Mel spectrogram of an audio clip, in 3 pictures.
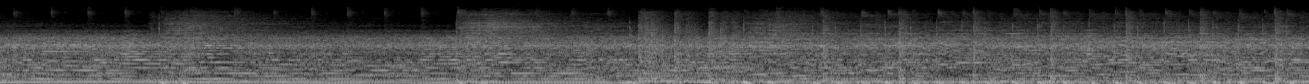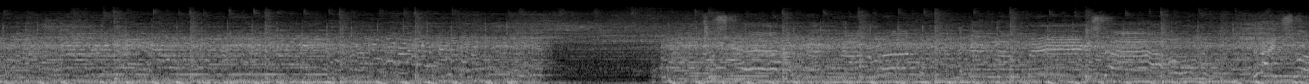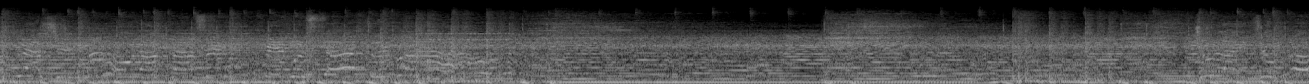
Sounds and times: Music: 0.0 - 39.2.

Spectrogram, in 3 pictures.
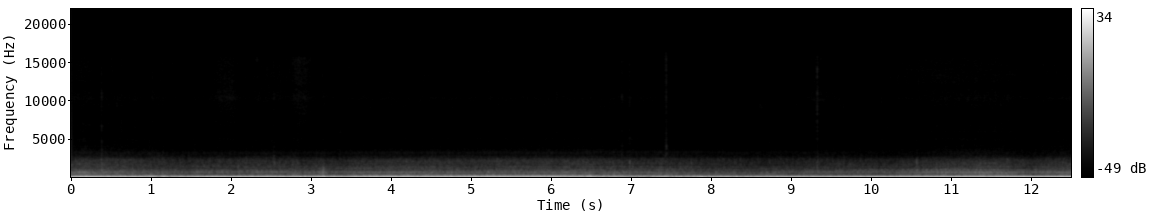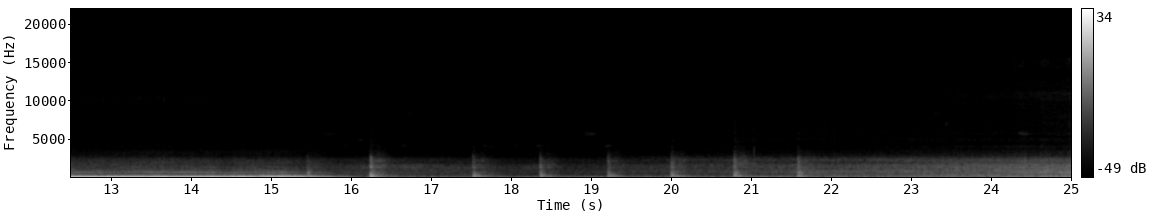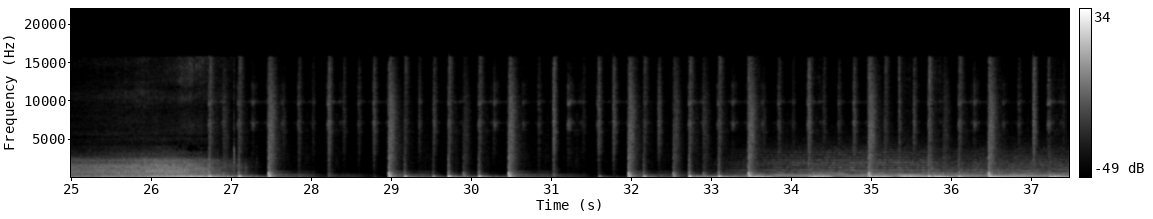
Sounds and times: Medium engine (mid frequency): 0.0 - 27.5, 32.7 - 37.4.

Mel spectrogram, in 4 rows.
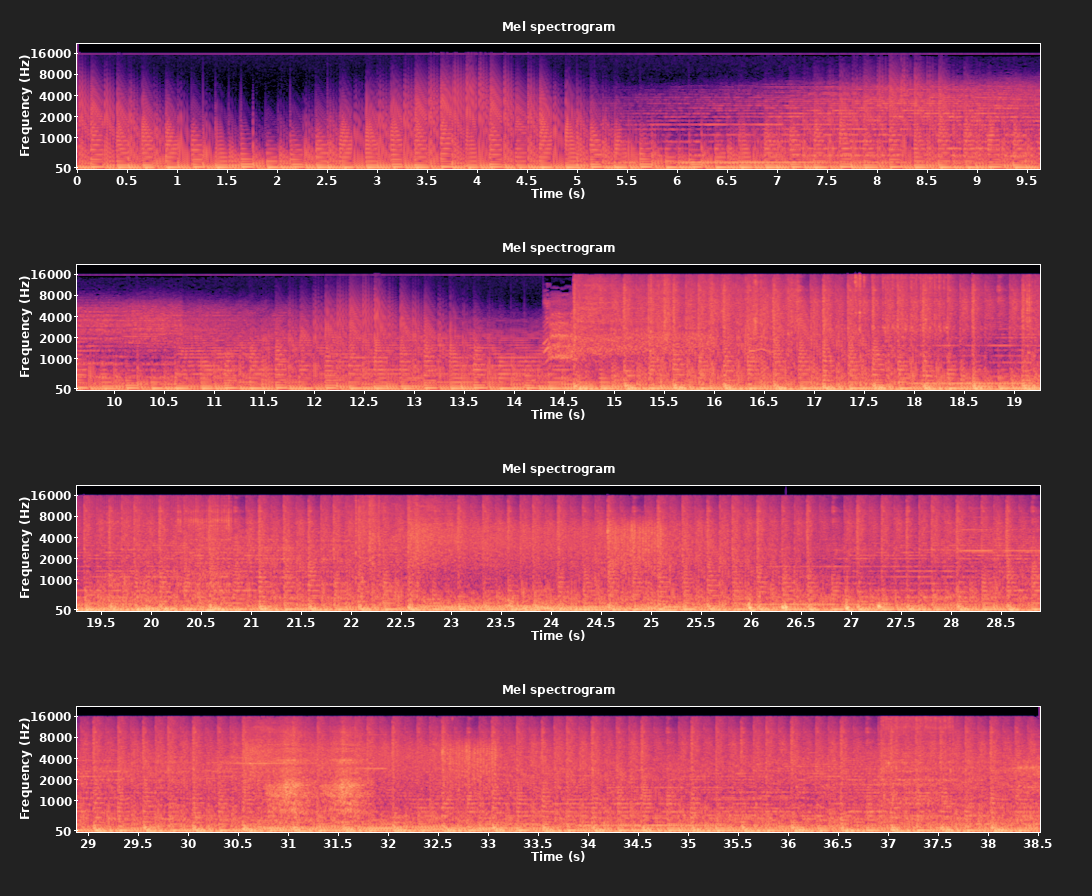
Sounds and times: Music: 0.0 - 38.5.

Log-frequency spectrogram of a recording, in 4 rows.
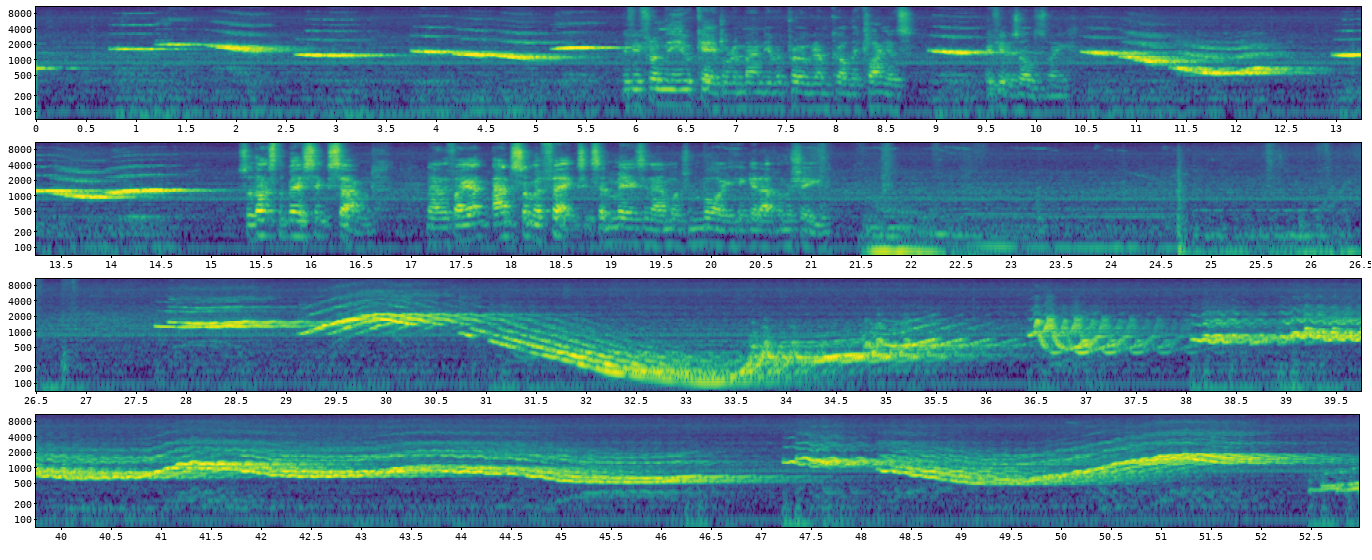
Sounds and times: Theremin: 0.0 - 5.9, 8.9 - 15.2, 21.0 - 52.9
Speech: 5.9 - 8.8, 9.5 - 10.4, 15.3 - 21.2.

